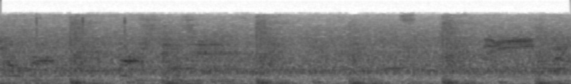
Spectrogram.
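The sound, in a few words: football stadium crowd noise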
